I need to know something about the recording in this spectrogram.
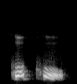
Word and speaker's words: cocô: A única diferença além da escrita é a pronúncia coco. Coco, sílaba tônica, a primeira, cocô, sílaba tônica, última.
